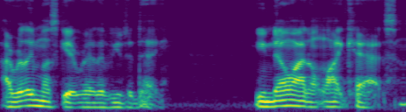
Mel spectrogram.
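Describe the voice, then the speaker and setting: A man voices a gruff, lonely storybook grump who keeps insisting he hates cats. He grumbles and sighs in a deep, low voice, a children's story read aloud. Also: steady tone, normal speed. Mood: exasperated.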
